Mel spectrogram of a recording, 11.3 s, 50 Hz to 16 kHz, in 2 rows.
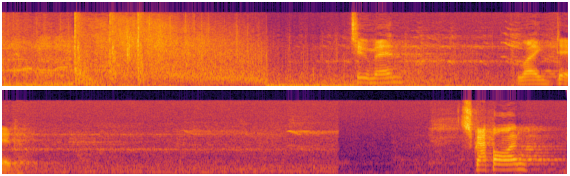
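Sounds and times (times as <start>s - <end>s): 
gunshots: 0.0s - 5.2s
loud dense rumble: 0.0s - 9.0s
speech: 3.6s - 4.3s, 5.2s - 6.0s, 10.3s - 11.2s.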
